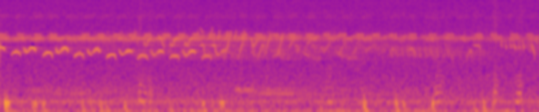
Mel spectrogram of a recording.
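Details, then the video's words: Woodlark singing, a bird often heard high in the sky: a string of looping, curled whistled notes repeated in a steady series about three times a second, over a constant high hiss and low rustling. "Lerka śpiew"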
